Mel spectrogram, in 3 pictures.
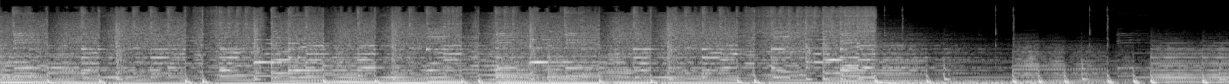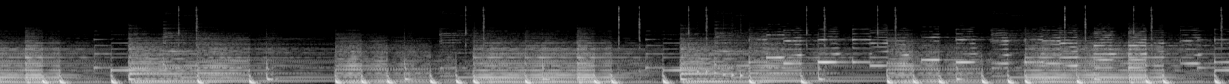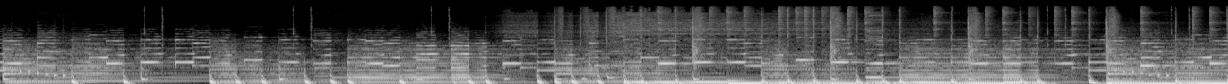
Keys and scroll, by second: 2.8 ctrl+v.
